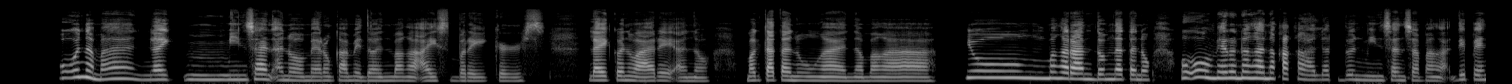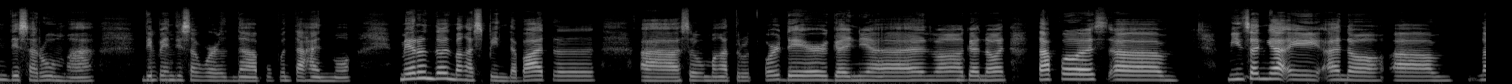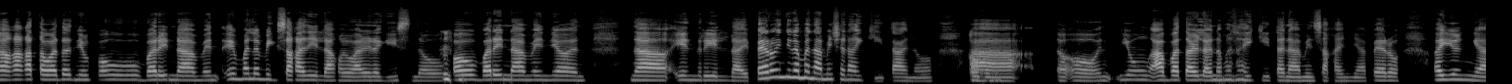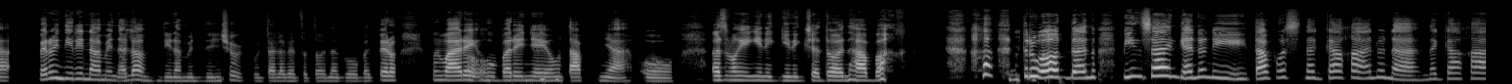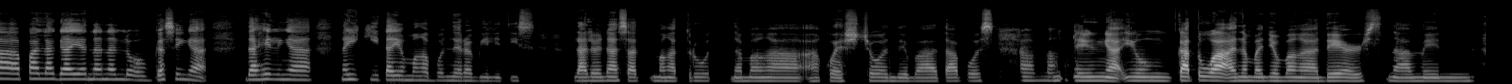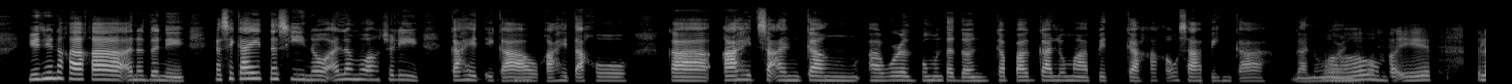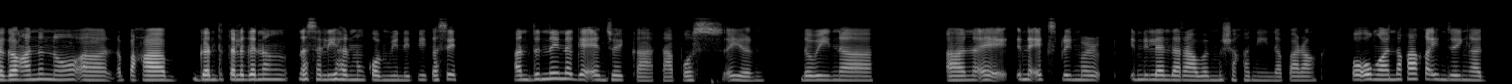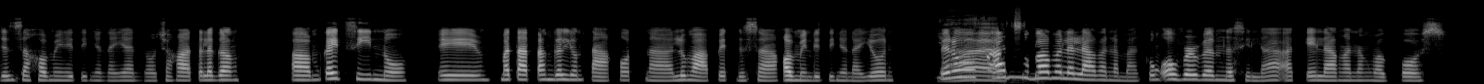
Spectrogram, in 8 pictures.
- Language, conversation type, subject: Filipino, podcast, Ano ang makakatulong sa isang taong natatakot lumapit sa komunidad?
- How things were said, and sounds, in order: in English: "icebreakers"; in English: "in real life"; chuckle; in English: "vulnerabilities"; in English: "dares"; tapping; in English: "overwhelm"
